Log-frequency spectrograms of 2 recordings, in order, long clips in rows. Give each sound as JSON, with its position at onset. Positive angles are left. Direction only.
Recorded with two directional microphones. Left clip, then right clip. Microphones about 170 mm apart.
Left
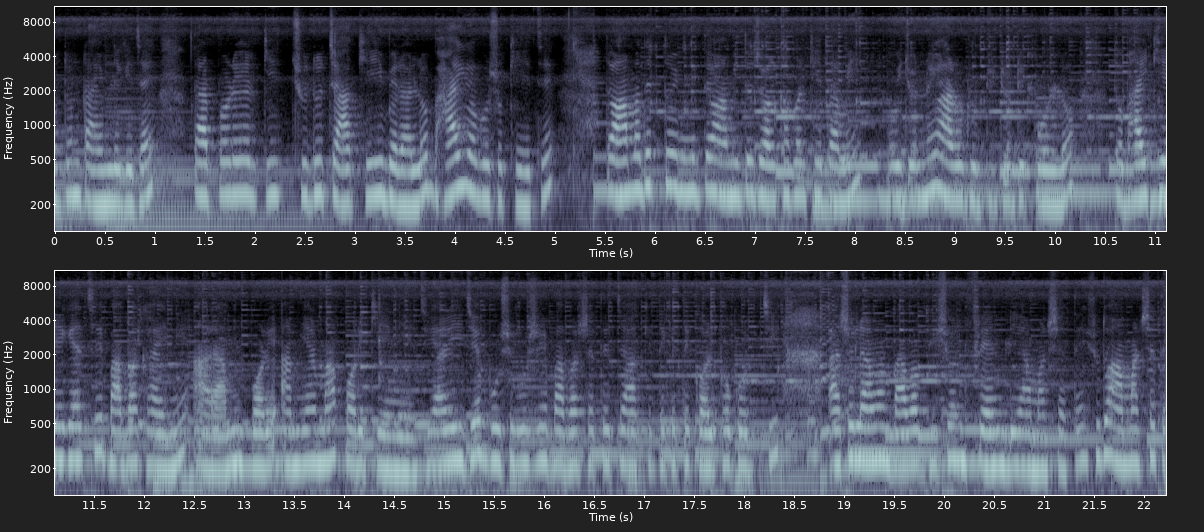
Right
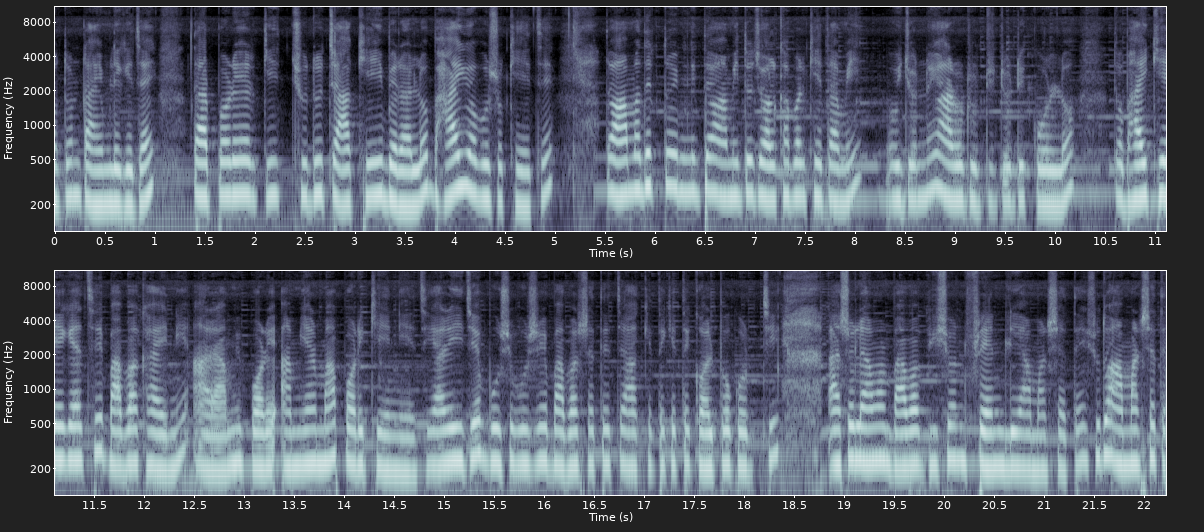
{"t": 0.1, "sound": "a woman's voice", "side_deg": -55}
{"t": 10.6, "sound": "a woman's voice", "side_deg": -50}
{"t": 14.2, "sound": "speech", "side_deg": 0}
{"t": 14.8, "sound": "a woman's voice", "side_deg": -45}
